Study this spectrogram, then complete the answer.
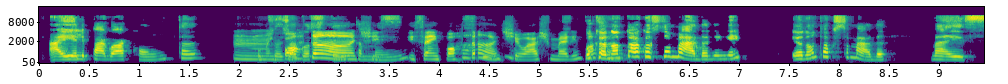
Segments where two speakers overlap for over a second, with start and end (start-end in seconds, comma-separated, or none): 2.1-3.7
